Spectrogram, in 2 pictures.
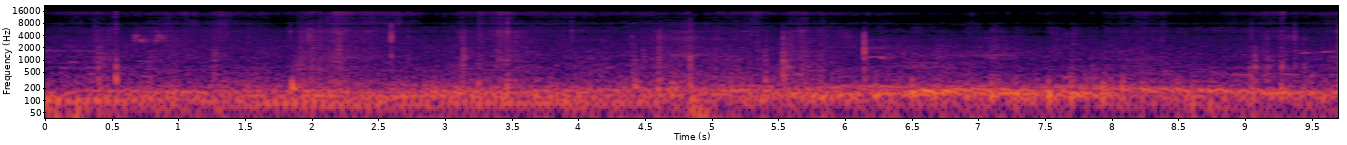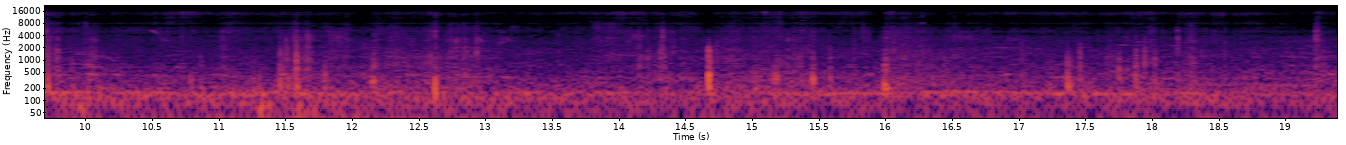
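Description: Hands mixing dry rice husks and black soil in a plastic tub: faint rustling and scraping with scattered light ticks, over a low steady hum that eases off about halfway through.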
